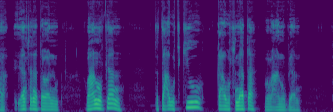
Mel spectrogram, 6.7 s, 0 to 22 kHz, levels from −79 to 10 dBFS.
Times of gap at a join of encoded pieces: none

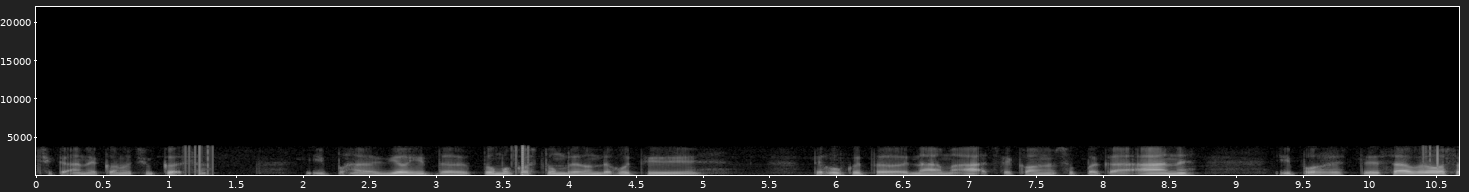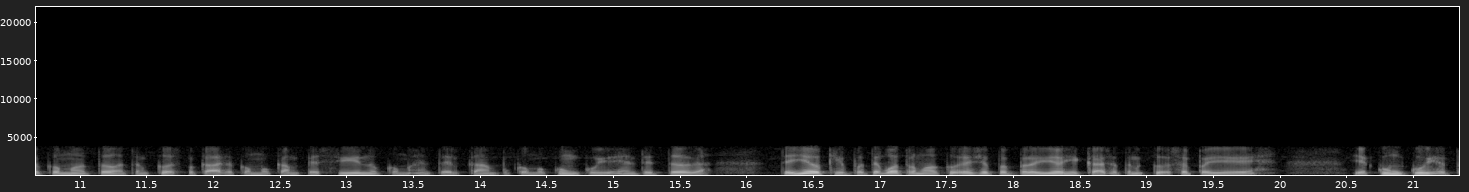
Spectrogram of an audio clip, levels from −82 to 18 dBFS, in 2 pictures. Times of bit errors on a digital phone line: 1.09-1.32, 3.56-3.69, 10.40-10.51

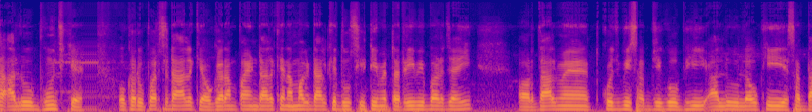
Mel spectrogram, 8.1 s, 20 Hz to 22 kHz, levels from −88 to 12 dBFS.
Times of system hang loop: 0.86-0.98

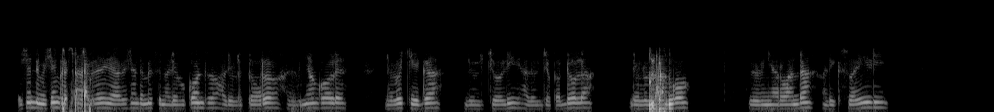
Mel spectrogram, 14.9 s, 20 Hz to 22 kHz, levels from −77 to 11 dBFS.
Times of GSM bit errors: 0.90-1.43, 4.36-4.53, 9.74-10.11

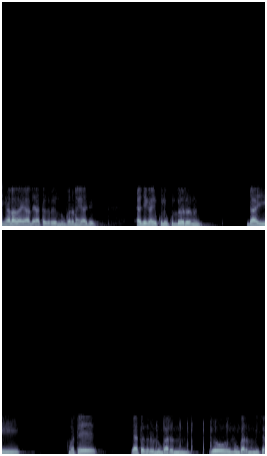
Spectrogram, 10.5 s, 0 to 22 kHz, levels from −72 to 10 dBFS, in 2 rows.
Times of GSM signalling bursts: 8.33-9.76

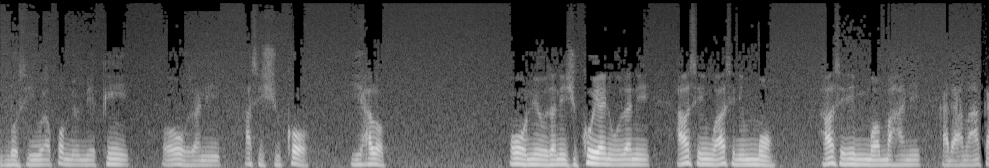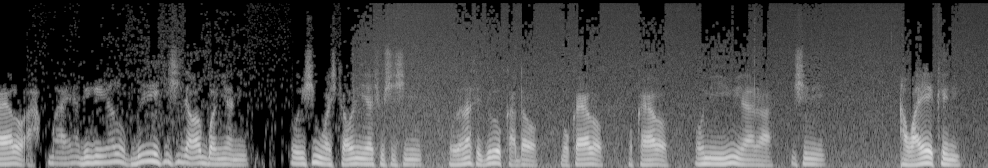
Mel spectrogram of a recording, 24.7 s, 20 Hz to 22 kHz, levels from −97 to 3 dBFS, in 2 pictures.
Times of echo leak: none

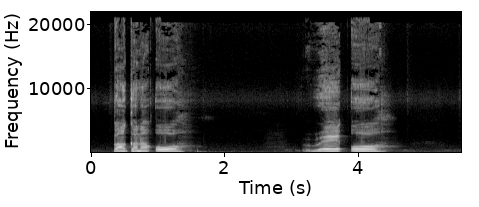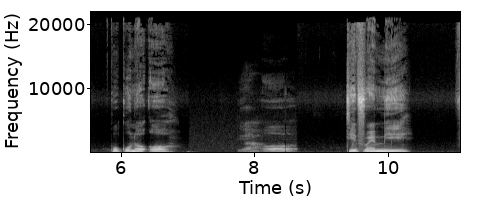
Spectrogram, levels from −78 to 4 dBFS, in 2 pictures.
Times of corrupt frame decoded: 4.32-4.36, 8.45-8.48

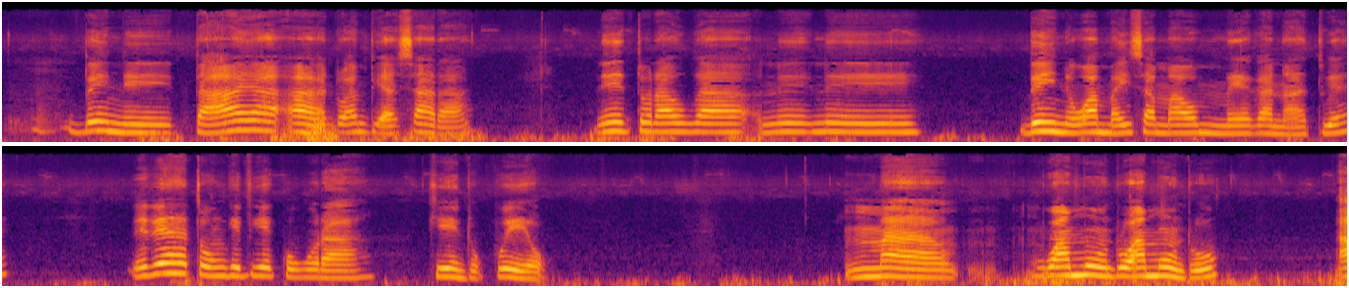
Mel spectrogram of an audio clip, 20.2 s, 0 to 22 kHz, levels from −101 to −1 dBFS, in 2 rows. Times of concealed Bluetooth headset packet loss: none

